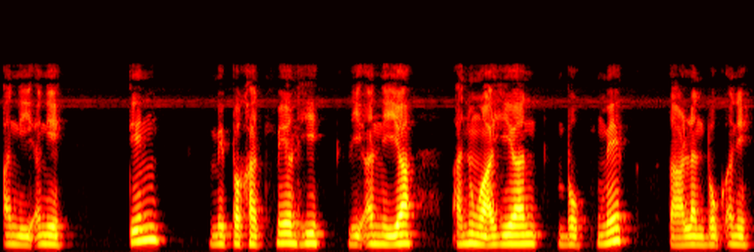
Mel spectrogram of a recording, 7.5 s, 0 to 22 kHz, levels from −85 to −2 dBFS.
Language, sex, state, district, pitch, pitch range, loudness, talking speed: Mizo, male, Mizoram, Aizawl, 140 Hz, 135-150 Hz, -22 LUFS, 135 wpm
